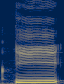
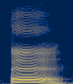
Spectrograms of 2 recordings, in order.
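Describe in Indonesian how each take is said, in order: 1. Vokalnya terdengar seperti i yang jelas. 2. Vokalnya terdengar terbuka, seperti eh. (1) "Kalau dia ngangkat i" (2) "tengah lidahnya nggak kurang naik. Begini jadinya"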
